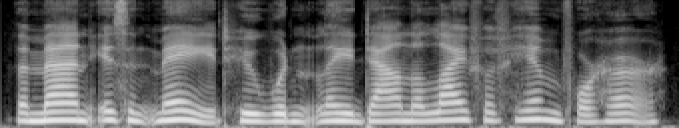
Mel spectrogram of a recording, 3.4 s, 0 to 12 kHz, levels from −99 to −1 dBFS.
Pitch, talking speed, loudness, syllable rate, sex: 205 Hz, 245 wpm, -16 LUFS, 4.4 syllables/s, female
